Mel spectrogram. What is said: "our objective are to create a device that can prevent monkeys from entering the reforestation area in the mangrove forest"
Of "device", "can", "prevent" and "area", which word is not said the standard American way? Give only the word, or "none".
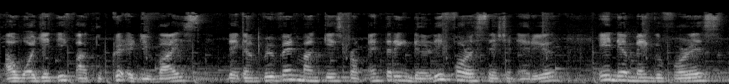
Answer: none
